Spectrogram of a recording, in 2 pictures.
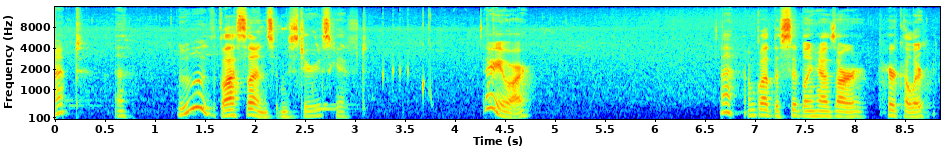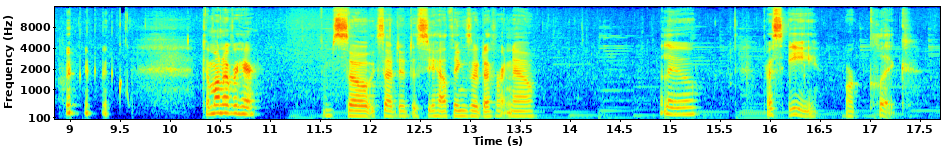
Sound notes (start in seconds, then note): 8.8 laughs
